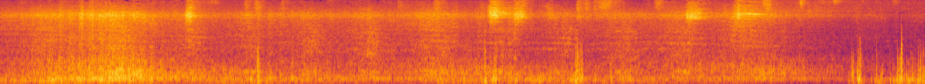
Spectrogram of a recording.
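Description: Double-stack intermodal freight cars rolling past close by: steady wheel-on-rail noise with clicks as the wheels pass over rail joints, loudest in the first couple of seconds. A few sharp knocks come near the end.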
